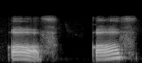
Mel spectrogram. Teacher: कॉफ दो नुक्तों पर मुश्तमिल जो है, इसको जुबान की जड़ से अदा किया जाता है।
